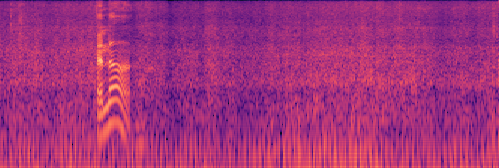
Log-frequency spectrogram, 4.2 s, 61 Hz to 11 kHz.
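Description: Honda H'ness CB350's air-cooled single-cylinder engine running steadily at cruising speed, with low wind rumble on the rider's microphone.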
